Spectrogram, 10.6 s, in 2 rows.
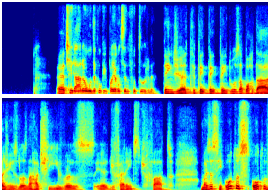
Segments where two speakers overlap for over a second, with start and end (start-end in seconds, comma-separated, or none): none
